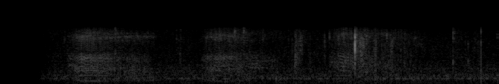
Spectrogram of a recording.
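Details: Person snoring: soft, breathy snores on two or three slow breaths, with a brief snort near the end. Ordinary snoring.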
